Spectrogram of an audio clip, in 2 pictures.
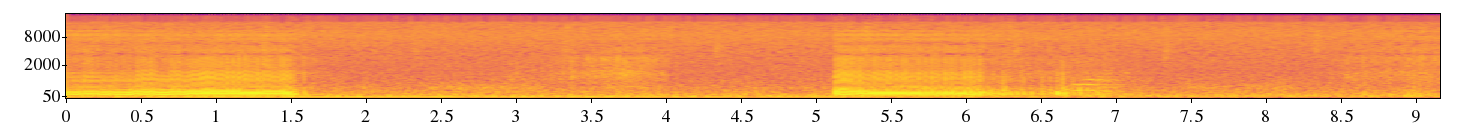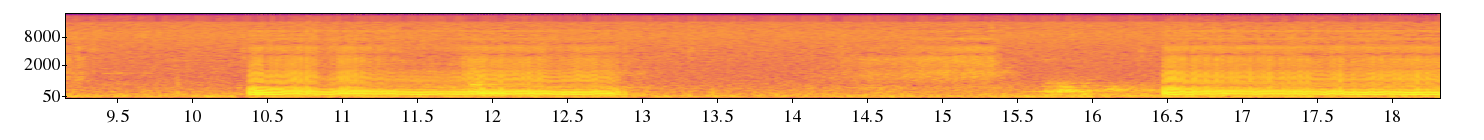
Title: Cat's snoring sounds like farts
